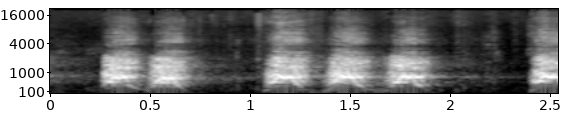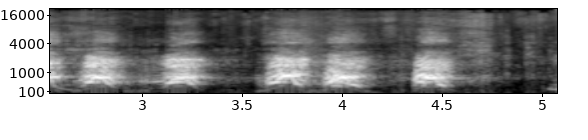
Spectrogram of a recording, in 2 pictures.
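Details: Two pit bull mastiff brother dogs playing ball in the snow during the 2016 Maryland blizzard; loud barks in quick pairs and triplets, grouped bursts about every second, with brief gaps between groups.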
